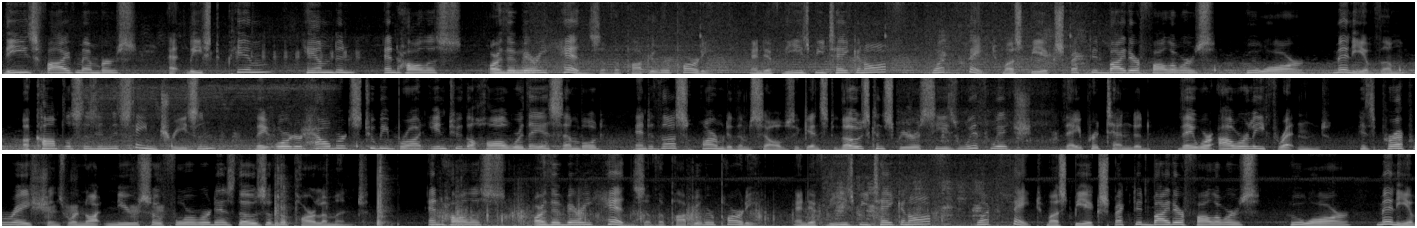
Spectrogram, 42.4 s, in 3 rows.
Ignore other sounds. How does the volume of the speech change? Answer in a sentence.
The volume of the speech stays about the same.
